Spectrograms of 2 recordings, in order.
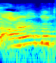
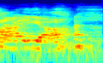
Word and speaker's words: IA: Aya. Oh, it's pronounced IA, whatever.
